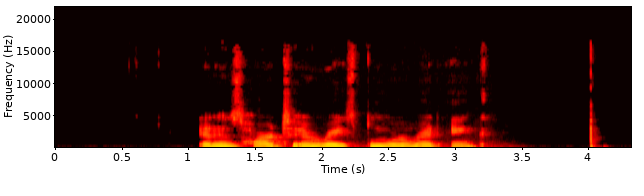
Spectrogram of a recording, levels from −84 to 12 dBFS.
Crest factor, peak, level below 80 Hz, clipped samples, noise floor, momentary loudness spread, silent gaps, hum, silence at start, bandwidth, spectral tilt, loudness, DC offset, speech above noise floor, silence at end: 16 dB; -10 dBFS; -72 dBFS; under 0.1%; -79 dBFS; 16 LU; none; none; 1.1 s; 16.5 kHz; -6 dB/octave; -24 LUFS; under 0.1%; 56 dB; 0.25 s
